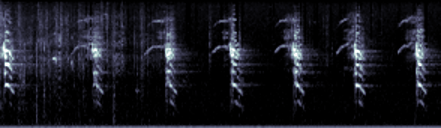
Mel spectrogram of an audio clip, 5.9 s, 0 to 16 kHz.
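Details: Golden eagle at a nest in Estonia, 2021, via nest camera: faint, regular, high yelps falling in pitch, repeated roughly every 0.8 seconds, over low rumbling background noise.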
